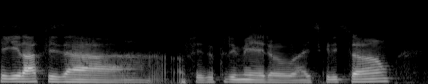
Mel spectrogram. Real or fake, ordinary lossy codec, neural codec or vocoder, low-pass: fake; Opus, 16 kbps; codec, 16 kHz, 4 kbps, X-Codec, HuBERT features, trained on general audio; 7.2 kHz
